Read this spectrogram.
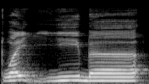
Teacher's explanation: با کو کھینچیں گے ایک الف کے مقدار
